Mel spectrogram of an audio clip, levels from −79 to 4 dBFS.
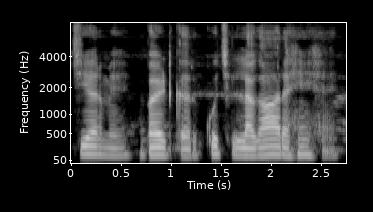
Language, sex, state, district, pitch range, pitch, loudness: Hindi, male, Jharkhand, Sahebganj, 120-130 Hz, 125 Hz, -21 LUFS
